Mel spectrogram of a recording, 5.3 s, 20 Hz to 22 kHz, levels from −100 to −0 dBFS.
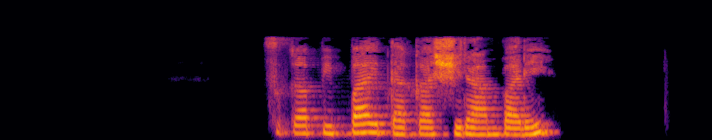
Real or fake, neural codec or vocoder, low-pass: real; none; 7.2 kHz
